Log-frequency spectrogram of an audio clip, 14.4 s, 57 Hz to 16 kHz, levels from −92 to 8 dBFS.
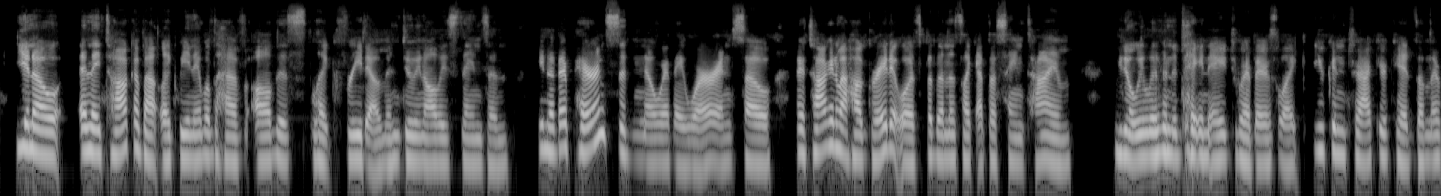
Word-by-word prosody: you 230 Hz, -1 st, +6 dB
know, 185 Hz, -3 st, +6 dB, 0.2 s
and 205 Hz, +1 st, +5 dB
they 195 Hz, -1 st, +5 dB
talk 190 Hz, +4 st, +2 dB
about, 175 Hz, -9 st, +2 dB
like, 160 Hz, 0 st, -1 dB
being 165 Hz, -1 st, 0 dB
able 175 Hz, +1 st, -2 dB
to 175 Hz, -, -6 dB
have 160 Hz, -3 st, -1 dB
all 160 Hz, +1 st, +2 dB
this, 160 Hz, -3 st, -4 dB
like, 155 Hz, -4 st, -4 dB
freedom 165 Hz, -6 st, 0 dB
and 160 Hz, +2 st, -5 dB
doing 155 Hz, -2 st, -2 dB
all 150 Hz, 0 st, +1 dB
these 150 Hz, -1 st, -4 dB
things 150 Hz, -1 st, -8 dB
and, 140 Hz, +1 st, -8 dB, 0.3 s
you 220 Hz, -, -3 dB
know, 205 Hz, -, +2 dB
their 225 Hz, +2 st, +3 dB
parents 235 Hz, +12 st, +4 dB
didn't 170 Hz, -5 st, -5 dB
know 150 Hz, 0 st, -3 dB
where 150 Hz, 0 st, -2 dB
they 145 Hz, -2 st, -4 dB
were, 140 Hz, +3 st, +2 dB
and 150 Hz, 0 st, 0 dB
so, 150 Hz, -2 st, +1 dB, 0.3 s
they're 195 Hz, -, +1 dB
talking 200 Hz, +5 st, +4 dB
about 205 Hz, -5 st, +4 dB
how 170 Hz, -, +4 dB
great 165 Hz, +5 st, +2 dB
it 210 Hz, -, +3 dB
was, 150 Hz, -1 st, 0 dB
but 180 Hz, -, -4 dB
then 165 Hz, 0 st, -1 dB
it's 165 Hz, 0 st, -5 dB
like, 160 Hz, -1 st, -1 dB
at 150 Hz, -, -2 dB
the 160 Hz, -, -4 dB
same 150 Hz, 0 st, -5 dB
time, 155 Hz, -1 st, -1 dB, 0.4 s
you 190 Hz, -, -2 dB
know, 175 Hz, -, +4 dB
we 170 Hz, +2 st, +2 dB
live 180 Hz, +2 st, +3 dB
in 195 Hz, -2 st, +2 dB
a -, -, -1 dB
day 180 Hz, 0 st, -1 dB
and 175 Hz, -, -2 dB
age 165 Hz, +2 st, -3 dB
where 155 Hz, -3 st, 0 dB
there's, 150 Hz, 0 st, -2 dB
like 140 Hz, -1 st, -4 dB
you 210 Hz, -1 st, -5 dB
can 190 Hz, -2 st, -3 dB
track 160 Hz, -3 st, -1 dB
your 175 Hz, -, -2 dB
kids 160 Hz, -3 st, -4 dB
on 155 Hz, -, -3 dB
their 165 Hz, +1 st, -4 dB
165 Hz, 275 wpm, -24 LUFS, 150-185 Hz, 0.4 s, you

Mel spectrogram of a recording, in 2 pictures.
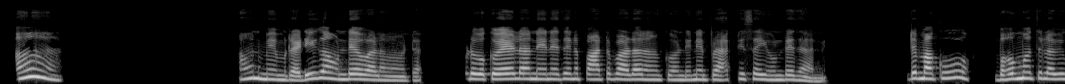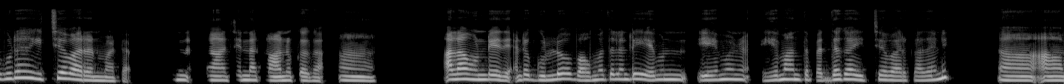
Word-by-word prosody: ఆ! 295 Hz, -, +6 dB, 1.8 s
అవును. 270 Hz, +4 st, +3 dB
మేము 220 Hz, -2 st, +1 dB
రెడీ‌గా 245 Hz, +10 st, +3 dB
ఉండేవాళ్ళం 235 Hz, -4 st, +3 dB
అన్నమాట. 180 Hz, -1 st, -4 dB, 0.4 s
ఇప్పుడు 255 Hz, -1 st, -1 dB
ఒకవేళ 250 Hz, +1 st, +4 dB, 0.2 s
నేనేదైనా 245 Hz, +1 st, -1 dB
పాట 230 Hz, -1 st, +2 dB
పాడాలనుకోండి, 220 Hz, -3 st, 0 dB
నేను 220 Hz, -1 st, -1 dB
ప్రాక్టీస్ 230 Hz, +4 st, -3 dB
అయ్యి 230 Hz, -1 st, +1 dB
ఉండేదాన్ని. 195 Hz, -9 st, -2 dB, 0.8 s
అంటే 275 Hz, +4 st, +1 dB
మాకు 260 Hz, +2 st, +3 dB, 0.6 s
బహుమతులు 270 Hz, +3 st, +3 dB
అవి 250 Hz, 0 st, +1 dB
కూడా 295 Hz, +4 st, +1 dB, 0.2 s
ఇచ్చేవారనమాట. 200 Hz, -, 0 dB, 0.5 s
చిన్న 215 Hz, -1 st, -3 dB, 0.3 s
ఆ! -, -, +1 dB, 0.2 s
చిన్న 205 Hz, 0 st, -1 dB, 0.2 s
కానుకగా. 180 Hz, -2 st, -2 dB, 0.2 s
ఆ! -, -, 0 dB, 1.0 s
అలా 240 Hz, +2 st, +4 dB
ఉండేది. 220 Hz, -4 st, +1 dB
అంటే 210 Hz, +4 st, -3 dB
గుళ్లో 210 Hz, +5 st, +1 dB, 0.2 s
బహుమతులంటే 235 Hz, +5 st, -2 dB
ఏమున్ 225 Hz, +3 st, 0 dB, 0.4 s
ఏమన్ 230 Hz, +3 st, -1 dB, 0.3 s
ఏమంత 230 Hz, +2 st, 0 dB
పెద్దగా 225 Hz, +6 st, -1 dB
ఇచ్చేవారు 195 Hz, -2 st, -4 dB
కాదని. 205 Hz, +11 st, -1 dB, 0.6 s
ఆహ్, 190 Hz, -1 st, 0 dB
ఆ! -, -, +1 dB
225 Hz, 110 wpm, -23 LUFS, 200-245 Hz, 1.8 s, ఆ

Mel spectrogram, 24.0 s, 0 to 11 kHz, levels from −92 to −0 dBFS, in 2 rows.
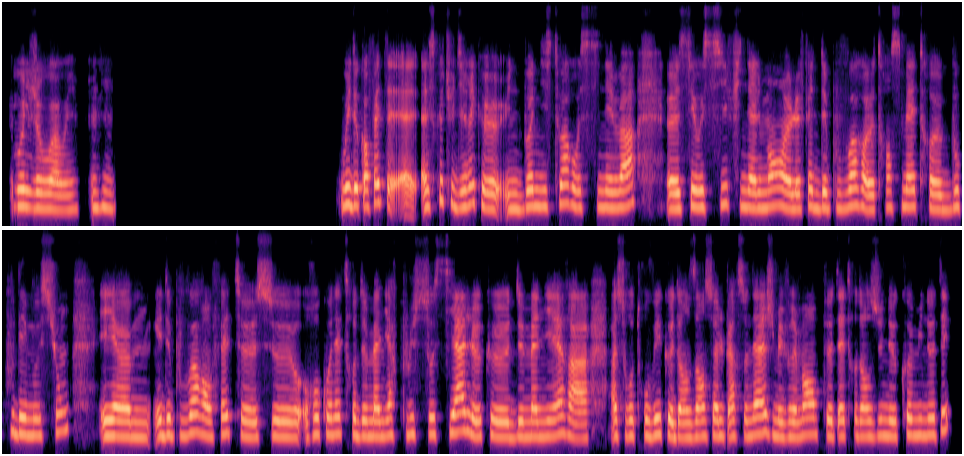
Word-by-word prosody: Oui, 210 Hz, -1 st, +3 dB
je 195 Hz, -, +2 dB
vois, 185 Hz, -2 st, +3 dB
oui. 175 Hz, +1 st, -4 dB, 0.2 s
Mmh 195 Hz, 0 st, -4 dB
mh. -, -, -9 dB, 2.9 s
Oui 230 Hz, +2 st, +4 dB
donc 220 Hz, 0 st, +3 dB
en 210 Hz, -, +4 dB
fait, 250 Hz, +4 st, 0 dB
est -, -, +1 dB
est-ce 200 Hz, 0 st, 0 dB
que -, -, -5 dB
tu 260 Hz, -3 st, -7 dB
dirais 210 Hz, +4 st, 0 dB
qu'une 185 Hz, -4 st, 0 dB
bonne 210 Hz, +3 st, +1 dB
histoire 225 Hz, +4 st, -2 dB
au 210 Hz, -2 st, 0 dB
cinéma, 200 Hz, +3 st, 0 dB, 0.4 s
heu, 185 Hz, 0 st, +6 dB
c'est 185 Hz, +3 st, 0 dB
aussi, 205 Hz, +4 st, -1 dB
finalement, 205 Hz, 0 st, +1 dB
heu, 190 Hz, -, +6 dB
le 180 Hz, 0 st, +2 dB
fait 190 Hz, +1 st, -2 dB
de 195 Hz, +1 st, +2 dB
pouvoir, 200 Hz, +3 st, -1 dB
heu, 175 Hz, -1 st, +5 dB
transmettre, 200 Hz, +2 st, -4 dB
heu, 180 Hz, -1 st, +4 dB
beaucoup 205 Hz, +7 st, -5 dB
d'émotions 210 Hz, +4 st, -1 dB, 0.4 s
et 195 Hz, +1 st, +4 dB
hem, 180 Hz, -2 st, +4 dB
et 190 Hz, -, 0 dB
de 205 Hz, +2 st, +2 dB
pouvoir 205 Hz, +4 st, -1 dB
en 190 Hz, -2 st, +2 dB
fait, 215 Hz, +3 st, -4 dB
heu, 180 Hz, -2 st, +1 dB
se 185 Hz, 0 st, 0 dB
reconnaître 210 Hz, +3 st, -1 dB
de 190 Hz, 0 st, 0 dB
manière 190 Hz, +2 st, 0 dB
plus 210 Hz, 0 st, -5 dB
sociale, 215 Hz, 0 st, +1 dB
que 185 Hz, -3 st, +1 dB
de 180 Hz, +1 st, -1 dB
manière 185 Hz, +3 st, 0 dB
à 170 Hz, -2 st, +3 dB, 0.3 s
à 190 Hz, -, +1 dB
se 190 Hz, 0 st, -10 dB
retrouver 195 Hz, +1 st, 0 dB
que 205 Hz, -, 0 dB
dans 180 Hz, 0 st, +2 dB
un 190 Hz, +1 st, +2 dB
seul 190 Hz, 0 st, 0 dB
personnage, 200 Hz, +4 st, +1 dB
mais 185 Hz, -2 st, 0 dB
vraiment, 185 Hz, +4 st, +1 dB
peut-être, 190 Hz, 0 st, -2 dB
dans 190 Hz, 0 st, +1 dB
une 190 Hz, 0 st, -2 dB
communauté? 205 Hz, +5 st, -2 dB
195 Hz, 165 wpm, -23 LUFS, 185-210 Hz, 2.9 s, heu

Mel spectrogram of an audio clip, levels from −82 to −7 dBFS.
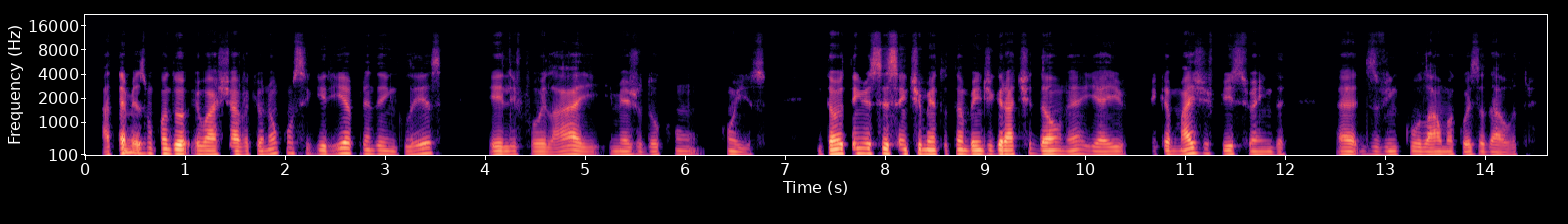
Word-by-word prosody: até -, -, +2 dB
mesmo 135 Hz, -, 0 dB
quando 125 Hz, -2 st, +6 dB
eu 115 Hz, 0 st, 0 dB
achava 110 Hz, -1 st, +2 dB
que -, -, -31 dB
eu 110 Hz, -, -1 dB
não 130 Hz, +5 st, -2 dB
conseguiria 130 Hz, -2 st, -1 dB
aprender 115 Hz, -3 st, -5 dB
inglês, 110 Hz, +7 st, -3 dB, 0.5 s
ele 110 Hz, 0 st, 0 dB
foi 105 Hz, -1 st, -3 dB
lá 110 Hz, +5 st, +2 dB
e 100 Hz, -1 st, -6 dB
e 105 Hz, -, -14 dB
me 105 Hz, 0 st, -3 dB
ajudou 100 Hz, -1 st, -4 dB
com 105 Hz, +1 st, -11 dB, 0.2 s
com 105 Hz, -2 st, -4 dB
isso. 95 Hz, 0 st, -10 dB, 0.5 s
Então, 120 Hz, +4 st, +7 dB
eu 135 Hz, -, +8 dB
tenho 140 Hz, +2 st, -1 dB
esse 135 Hz, -1 st, +4 dB
sentimento 120 Hz, -2 st, +1 dB
também 115 Hz, -1 st, +3 dB
de 115 Hz, 0 st, -5 dB
gratidão, 115 Hz, -1 st, +4 dB
né? 115 Hz, +3 st, -4 dB
E 110 Hz, -2 st, -5 dB
aí 100 Hz, +1 st, -1 dB, 0.3 s
fica 105 Hz, +2 st, -2 dB
mais 115 Hz, +7 st, +3 dB
difícil 125 Hz, -6 st, -5 dB
ainda, 100 Hz, 0 st, -5 dB, 0.5 s
eh, 100 Hz, -1 st, +1 dB
desvincular 105 Hz, -1 st, -3 dB
uma 100 Hz, 0 st, -3 dB
coisa 100 Hz, 0 st, -4 dB
da 95 Hz, -2 st, -3 dB
outra. 95 Hz, +3 st, -13 dB
110 Hz, 170 wpm, -26 LUFS, 105-120 Hz, 0.5 s, eu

